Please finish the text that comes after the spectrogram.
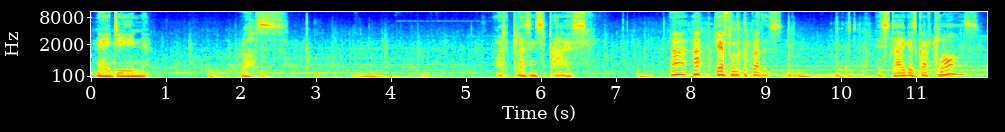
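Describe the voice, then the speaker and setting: An actor playing a menacing, mock-courteous rebel warlord in a video game, theatrical and taunting in his deliberate phrasing. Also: medium pitch. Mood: mock-courteous menace. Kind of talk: cinematic video game acting. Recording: dramatic music behind.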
